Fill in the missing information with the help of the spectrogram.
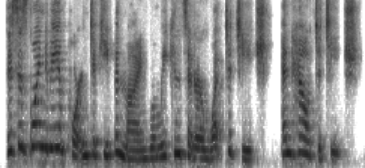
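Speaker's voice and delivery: usual speaking voice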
